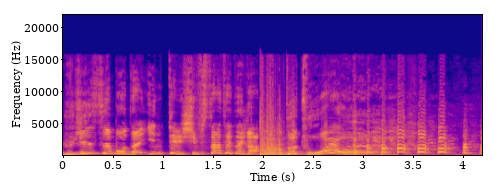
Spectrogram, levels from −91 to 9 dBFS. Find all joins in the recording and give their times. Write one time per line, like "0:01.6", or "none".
none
